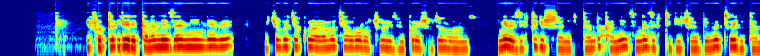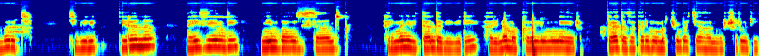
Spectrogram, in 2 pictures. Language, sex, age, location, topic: Kinyarwanda, female, 18-24, Kigali, finance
